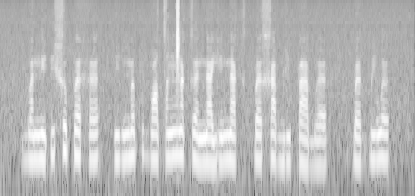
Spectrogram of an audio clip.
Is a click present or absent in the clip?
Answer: present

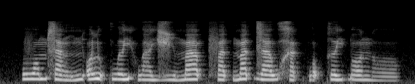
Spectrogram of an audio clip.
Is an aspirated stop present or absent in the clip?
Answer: absent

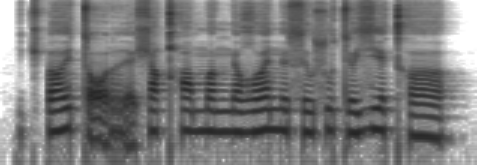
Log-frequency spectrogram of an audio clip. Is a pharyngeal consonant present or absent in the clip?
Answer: absent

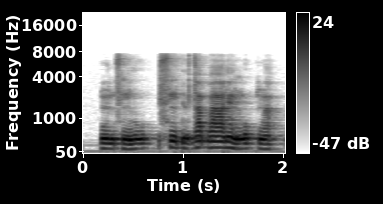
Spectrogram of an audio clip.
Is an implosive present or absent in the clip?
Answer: present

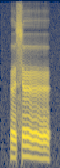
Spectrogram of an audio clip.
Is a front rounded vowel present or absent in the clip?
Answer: present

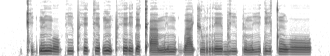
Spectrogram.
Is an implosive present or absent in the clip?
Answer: present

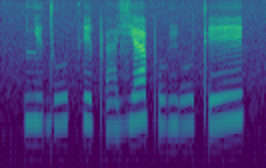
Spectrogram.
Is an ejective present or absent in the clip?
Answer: present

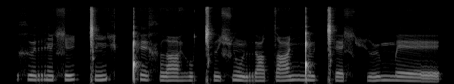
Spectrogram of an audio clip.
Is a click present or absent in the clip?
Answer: present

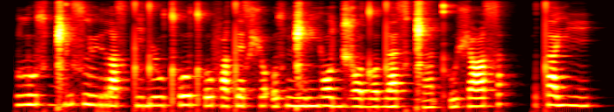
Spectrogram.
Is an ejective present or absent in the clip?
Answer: present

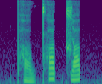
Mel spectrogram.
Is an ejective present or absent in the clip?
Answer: absent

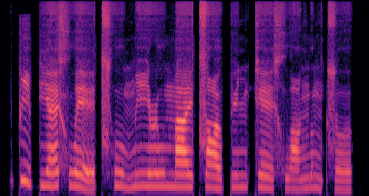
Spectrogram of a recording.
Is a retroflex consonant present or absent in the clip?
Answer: present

